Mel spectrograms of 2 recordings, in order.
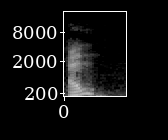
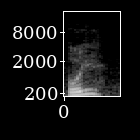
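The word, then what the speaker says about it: ال: that the Hamzah al-Wasl is always pronounced with a fatha. Not a kasra and not a dhamma. So it's always a, al-Bayt, al-Qamar, and so on. It's never ul, it's never il. It's always al.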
